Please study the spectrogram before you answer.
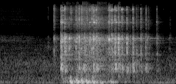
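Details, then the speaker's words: Go-kart small engine that sat for a long time, on its first start after a carburetor replacement: silence, then it pops and runs unevenly for under a second before fading out; it won't keep running and needs adjustment. "but from apart from that um it doesn't need a spring and doesn't want to keep going"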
